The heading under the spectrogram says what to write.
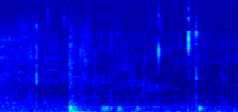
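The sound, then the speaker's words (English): People chewing food quietly, with soft, scattered mouth clicks and smacks; otherwise hushed, and nobody speaks. “Silence because everybody's chewing.”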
